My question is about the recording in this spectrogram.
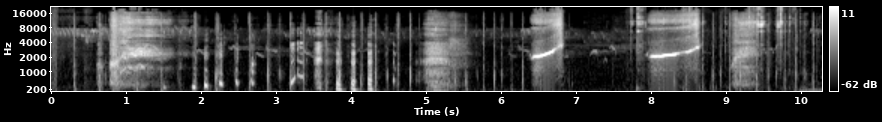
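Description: A person whistles to call a horse: two short upward-gliding whistles, each about half a second long, follow a stretch of irregular clicks and brief croak-like bursts.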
